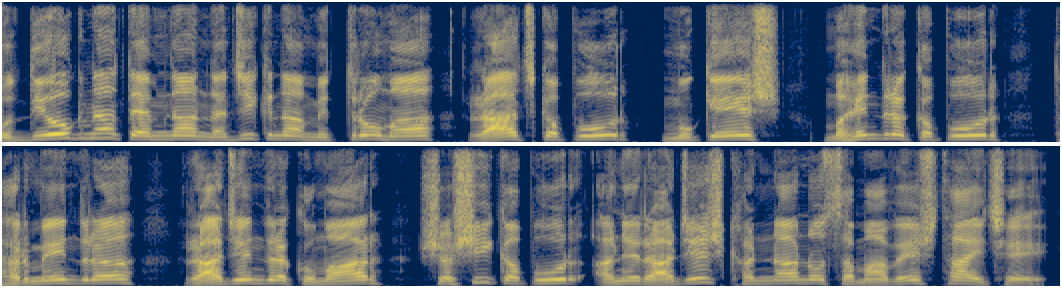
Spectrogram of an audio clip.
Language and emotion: Gujarati, neutral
